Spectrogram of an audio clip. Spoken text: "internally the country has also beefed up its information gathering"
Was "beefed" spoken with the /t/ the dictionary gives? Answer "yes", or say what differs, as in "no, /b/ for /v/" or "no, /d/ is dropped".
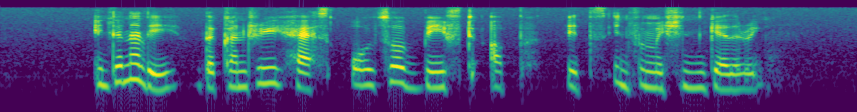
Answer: yes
